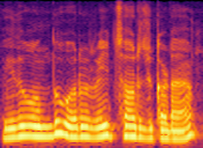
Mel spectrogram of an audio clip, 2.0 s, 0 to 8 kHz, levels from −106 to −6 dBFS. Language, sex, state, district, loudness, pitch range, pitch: Tamil, male, Tamil Nadu, Kanyakumari, -11 LUFS, 140-165 Hz, 155 Hz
